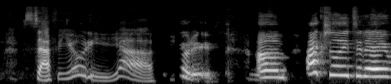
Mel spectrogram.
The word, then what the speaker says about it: Saffioti: We have with us a special guest joining us today, Miss Safi. Did I pronounce that correctly? I think I may have. I may not have it correctly. Safiote.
